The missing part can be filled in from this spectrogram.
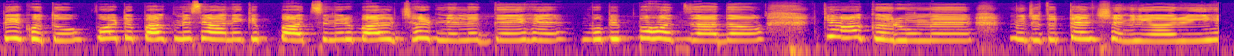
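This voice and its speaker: A woman's voice: extremely high pitch, steady tone, measured pace, hardly any pauses, a bit bright, voice pushed up. A woman voicing a dramatic young mother who frets and whines, close to tears, in a doll-play story. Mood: worried whiny. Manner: worried, whining, near tears.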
